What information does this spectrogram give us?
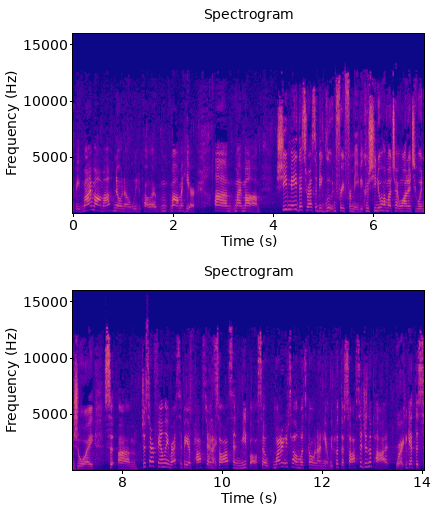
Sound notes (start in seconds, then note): none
